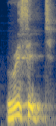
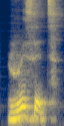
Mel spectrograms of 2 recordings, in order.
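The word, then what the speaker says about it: receipt: যে পি টা রয়েছে এই পি টা কিন্তু একটা সাইলেন্ট লেটার সো এখানে মাথায় রাখতে হবে এর উচ্চারণটা হবে কি রিসেট কি হবে রিসেট রিসেট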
